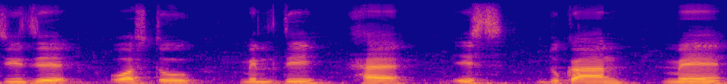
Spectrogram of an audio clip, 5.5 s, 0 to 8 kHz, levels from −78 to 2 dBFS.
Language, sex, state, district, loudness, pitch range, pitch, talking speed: Hindi, male, Bihar, West Champaran, -20 LUFS, 125-135 Hz, 130 Hz, 75 wpm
